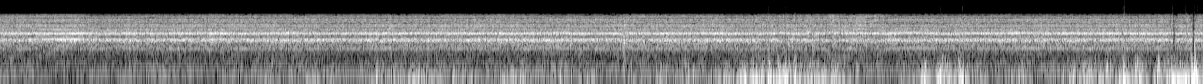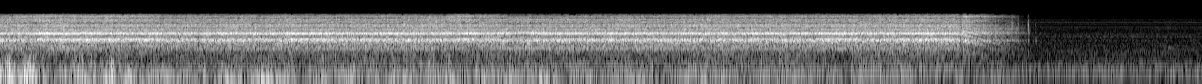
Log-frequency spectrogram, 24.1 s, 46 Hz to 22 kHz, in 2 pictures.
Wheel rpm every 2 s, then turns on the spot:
160, 160, 160, 160, 160, 160, 160, 160, 160, 160, 140, 0.
none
